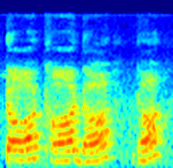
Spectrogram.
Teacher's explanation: हमारा जीभ का जो अगला हिस्सा है वह मूर्धा से जाकर के स्पर्श होता है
